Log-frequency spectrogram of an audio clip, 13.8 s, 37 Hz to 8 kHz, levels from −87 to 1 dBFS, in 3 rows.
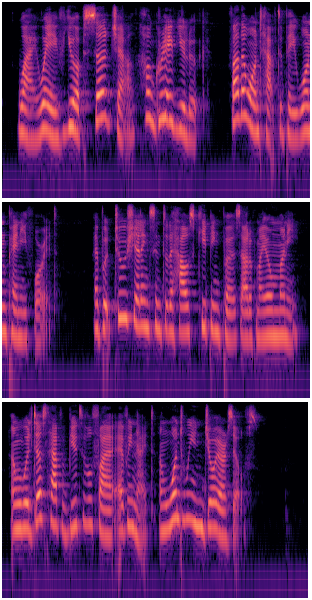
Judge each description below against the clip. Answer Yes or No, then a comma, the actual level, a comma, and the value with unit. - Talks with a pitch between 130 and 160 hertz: No, high, 235 Hz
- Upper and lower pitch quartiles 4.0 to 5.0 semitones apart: Yes, average, 4.5 semitones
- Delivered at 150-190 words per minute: No, average, 200 wpm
